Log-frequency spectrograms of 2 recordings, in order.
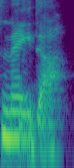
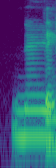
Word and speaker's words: Nada: Oh, and she's correcting my pronunciation. So it's Nada. Nada.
